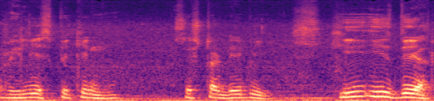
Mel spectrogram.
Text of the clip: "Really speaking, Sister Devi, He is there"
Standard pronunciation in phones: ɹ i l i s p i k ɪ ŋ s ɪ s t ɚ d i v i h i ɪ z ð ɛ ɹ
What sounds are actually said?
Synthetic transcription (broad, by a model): ɹ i l i s p i k ɪ ŋ s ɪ s t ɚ d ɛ b i h i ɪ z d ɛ ɹ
